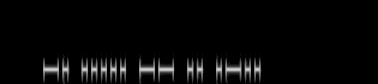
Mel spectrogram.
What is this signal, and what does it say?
Morse code, heard as a keyed tone, about 25 wpm, 700 Hz. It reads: N5MIL
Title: USA Call Signs - 5 Characters - Repeated 3x - 25wpm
